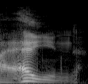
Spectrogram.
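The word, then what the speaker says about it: عين: Aïn, mais c'est pas Aïn, c'est pas Aïn, mais ça se prononce comme ça. Aïn.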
